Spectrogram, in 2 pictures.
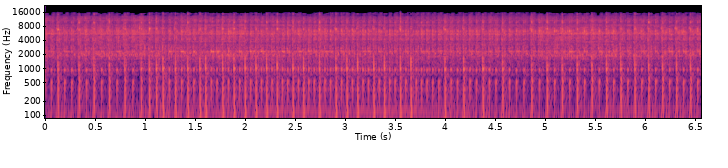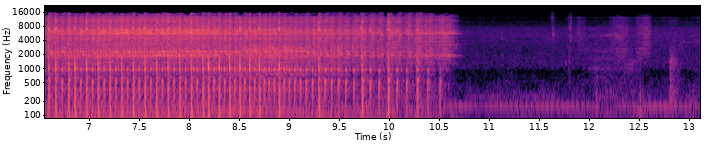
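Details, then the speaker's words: Brand-new TR1 tractor on its first start, running 40:1 fuel mix: sharp, rapid two-stroke popping with a ragged beat that sags and dies after about ten seconds. The carburetor still needs adjusting. Uneven running, then stalling. "to do some adjusting on that carburetor let's start it again i know we can't be out of fuel yet"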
